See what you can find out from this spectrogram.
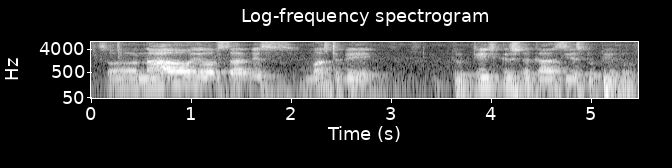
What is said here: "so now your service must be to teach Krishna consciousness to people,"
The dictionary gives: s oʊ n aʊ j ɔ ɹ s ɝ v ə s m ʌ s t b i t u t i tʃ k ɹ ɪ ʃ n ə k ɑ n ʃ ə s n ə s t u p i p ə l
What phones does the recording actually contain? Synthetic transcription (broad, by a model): s oʊ n aʊ j ɔ ɹ s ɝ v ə s m ʌ s t b i t u t i tʃ k ɹ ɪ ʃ n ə k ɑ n s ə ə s t u p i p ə l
